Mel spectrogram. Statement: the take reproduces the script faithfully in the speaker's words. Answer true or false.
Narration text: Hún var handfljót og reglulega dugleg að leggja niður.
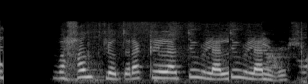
false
